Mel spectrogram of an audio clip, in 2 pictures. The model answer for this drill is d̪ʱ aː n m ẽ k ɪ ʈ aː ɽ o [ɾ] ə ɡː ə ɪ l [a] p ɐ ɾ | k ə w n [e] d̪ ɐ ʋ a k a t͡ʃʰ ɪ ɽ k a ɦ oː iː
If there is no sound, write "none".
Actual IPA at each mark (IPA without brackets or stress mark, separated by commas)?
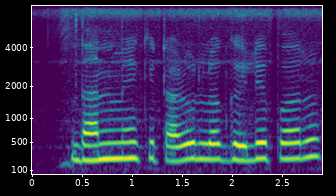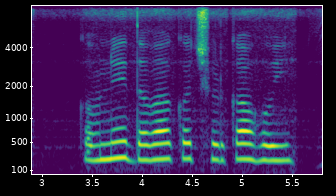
l, e, e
